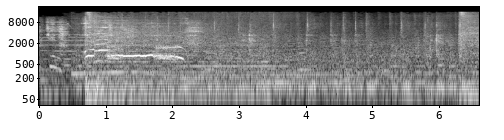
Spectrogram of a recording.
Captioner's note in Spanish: ruido del motor del auto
